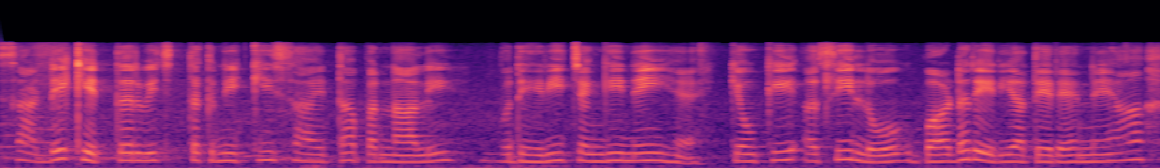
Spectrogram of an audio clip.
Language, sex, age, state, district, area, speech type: Punjabi, female, 45-60, Punjab, Fazilka, rural, spontaneous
